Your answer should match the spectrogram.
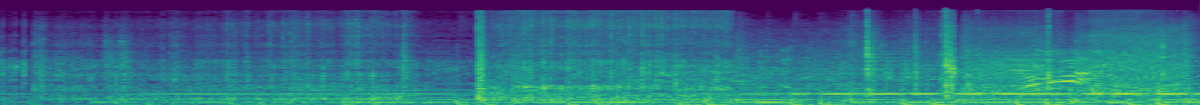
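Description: Skateboard wheels rolling over brick paving, a rough rumble that sets in about three seconds in and grows, with a few sharp clacks of the board, over steady held musical tones.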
